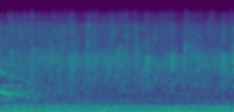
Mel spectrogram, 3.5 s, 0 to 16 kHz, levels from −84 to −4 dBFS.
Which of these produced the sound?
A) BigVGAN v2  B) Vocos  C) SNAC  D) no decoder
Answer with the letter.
D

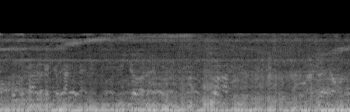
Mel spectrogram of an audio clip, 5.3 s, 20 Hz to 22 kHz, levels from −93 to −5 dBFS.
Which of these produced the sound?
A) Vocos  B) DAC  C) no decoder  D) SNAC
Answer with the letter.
A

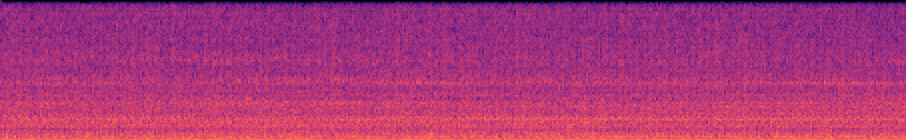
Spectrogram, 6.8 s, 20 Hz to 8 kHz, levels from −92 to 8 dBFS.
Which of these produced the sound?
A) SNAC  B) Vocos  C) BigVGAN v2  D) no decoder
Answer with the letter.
B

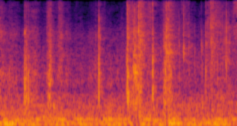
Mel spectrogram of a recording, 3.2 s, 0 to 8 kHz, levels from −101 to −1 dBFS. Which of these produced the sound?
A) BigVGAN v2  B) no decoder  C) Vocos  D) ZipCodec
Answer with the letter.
B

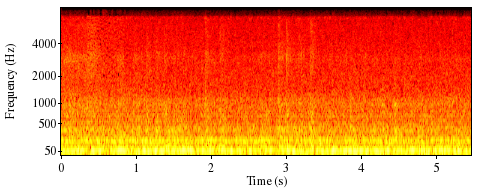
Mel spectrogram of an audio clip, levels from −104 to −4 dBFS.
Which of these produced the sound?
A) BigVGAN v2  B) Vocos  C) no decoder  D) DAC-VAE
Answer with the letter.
C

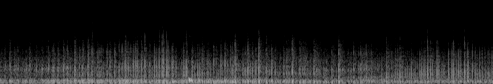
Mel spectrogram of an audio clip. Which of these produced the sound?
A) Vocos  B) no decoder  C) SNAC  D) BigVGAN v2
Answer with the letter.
A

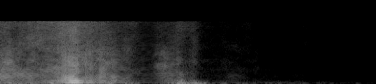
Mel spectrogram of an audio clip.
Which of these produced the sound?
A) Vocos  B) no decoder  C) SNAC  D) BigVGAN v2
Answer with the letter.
A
